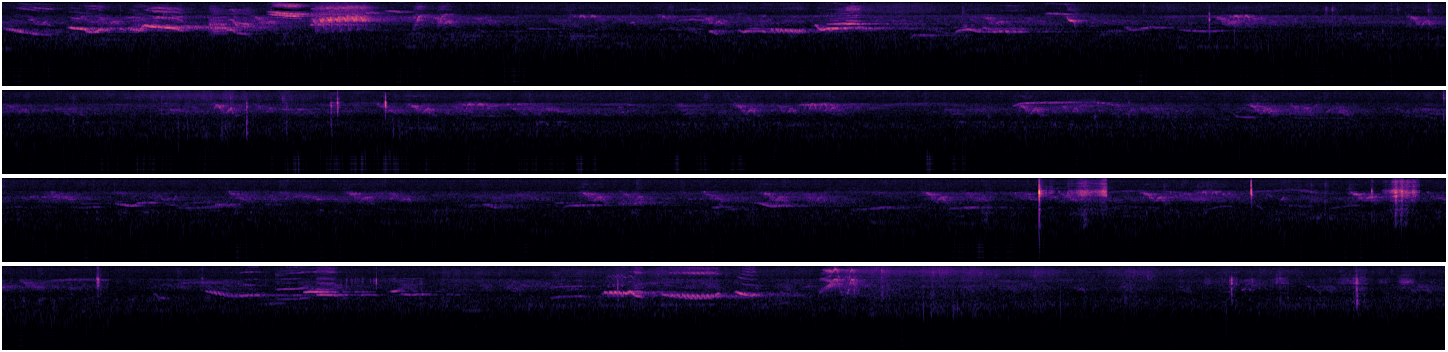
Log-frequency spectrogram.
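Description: Small birds chirping in short bursts over a steady outdoor background hiss, with a couple of sharp clicks about two-thirds of the way through.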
